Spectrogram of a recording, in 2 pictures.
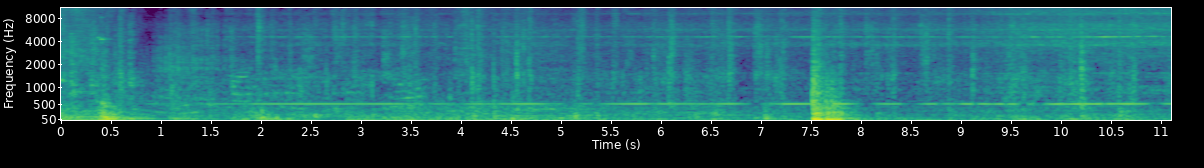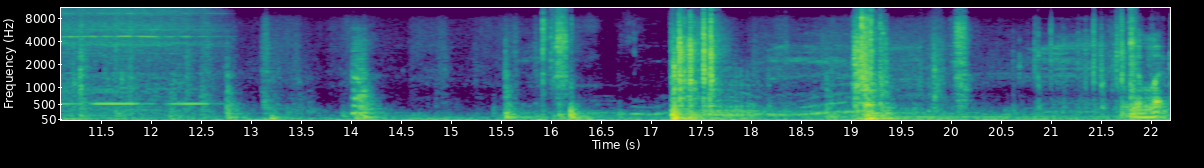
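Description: Lift doors slide and the car hums along in a Wetherspoon hotel in Bedford, England, with thumps and clunks through the ride and faint background voices.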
